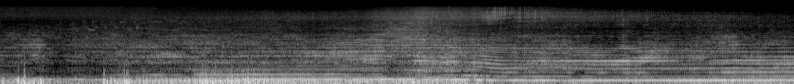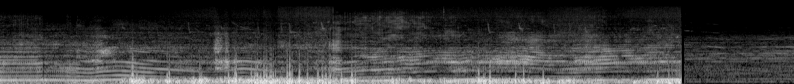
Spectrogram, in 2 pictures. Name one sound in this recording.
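A rally car engine roars loudly as it speeds past, revving up and down through the gears.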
